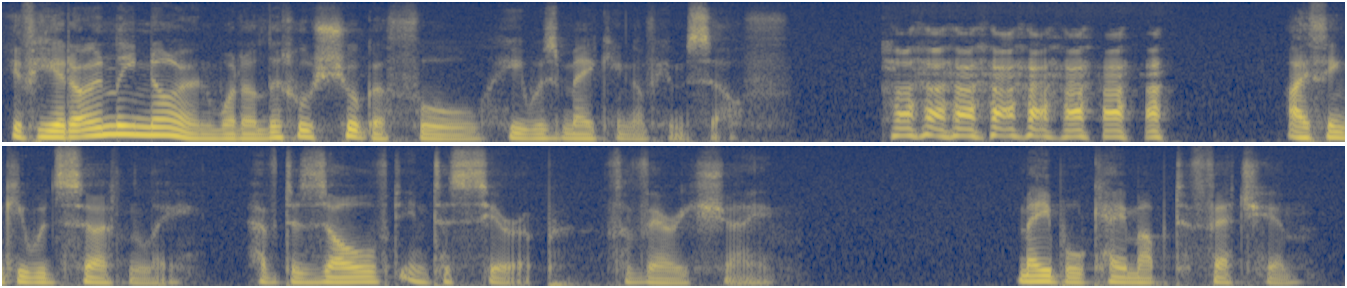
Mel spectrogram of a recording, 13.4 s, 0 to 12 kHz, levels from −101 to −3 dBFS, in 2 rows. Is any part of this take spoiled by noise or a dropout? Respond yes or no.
yes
